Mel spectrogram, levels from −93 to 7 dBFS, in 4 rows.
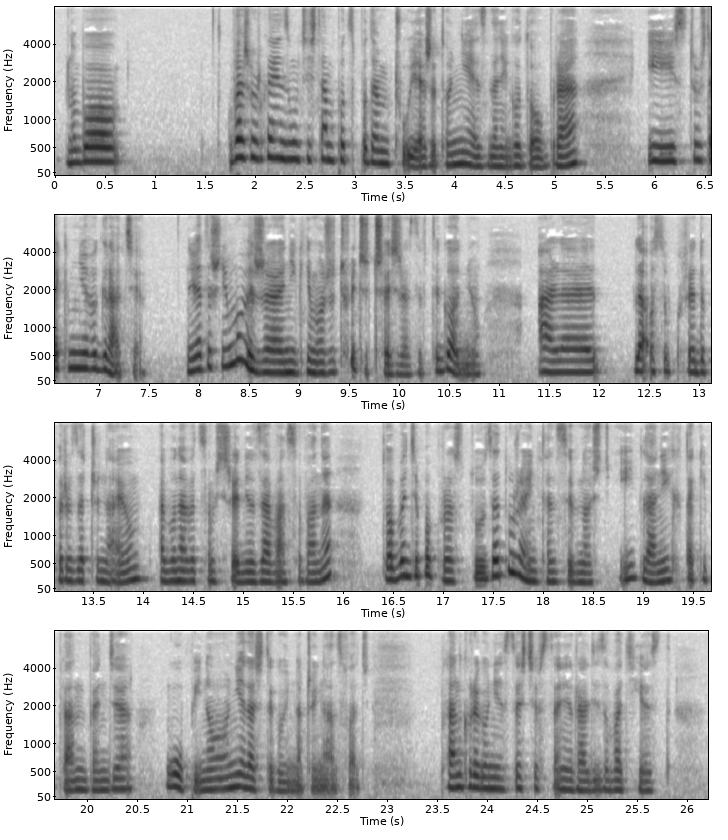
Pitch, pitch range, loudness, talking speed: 200 Hz, 180-245 Hz, -15 LUFS, 175 wpm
